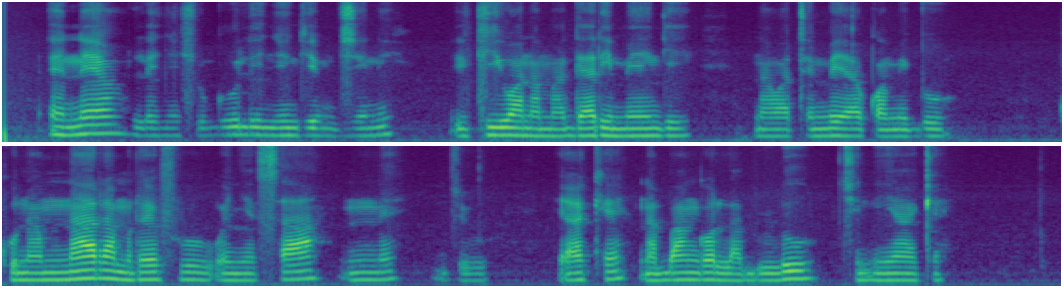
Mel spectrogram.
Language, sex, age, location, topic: Swahili, male, 18-24, Nairobi, government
